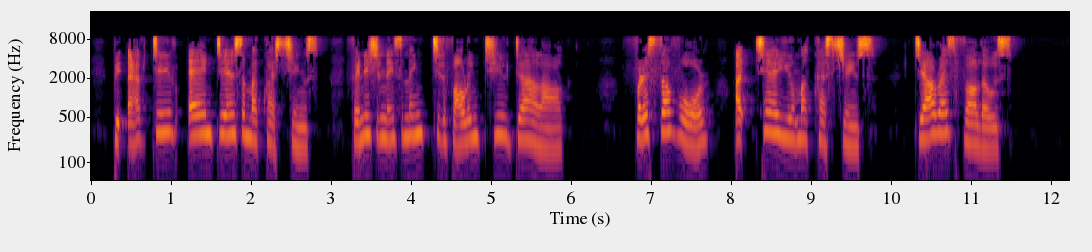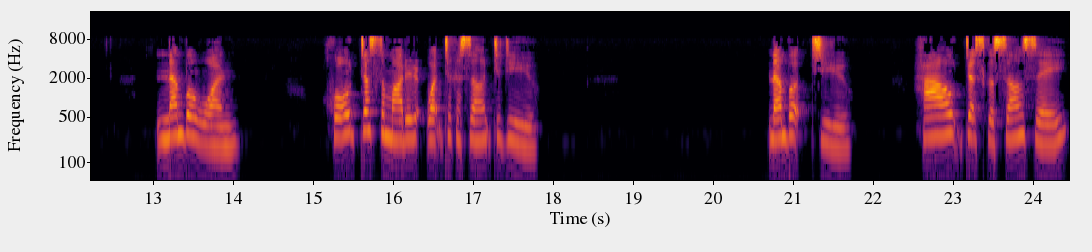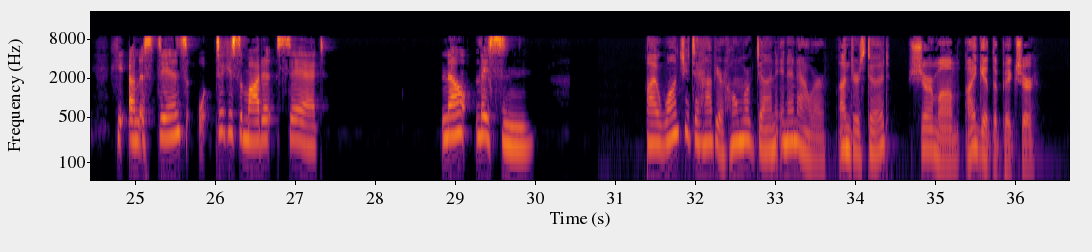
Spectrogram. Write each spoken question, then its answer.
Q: what does the mother want her son to do?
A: the mother wants her son to get his homework done in 1 hour.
